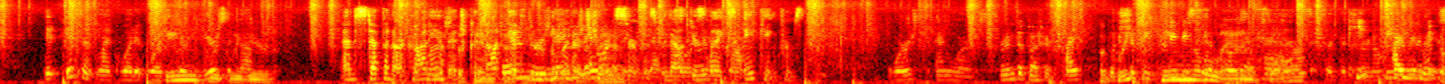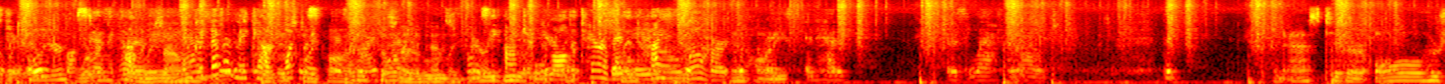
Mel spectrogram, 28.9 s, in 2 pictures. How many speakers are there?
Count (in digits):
5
